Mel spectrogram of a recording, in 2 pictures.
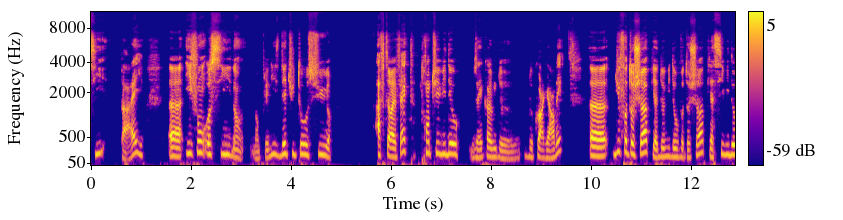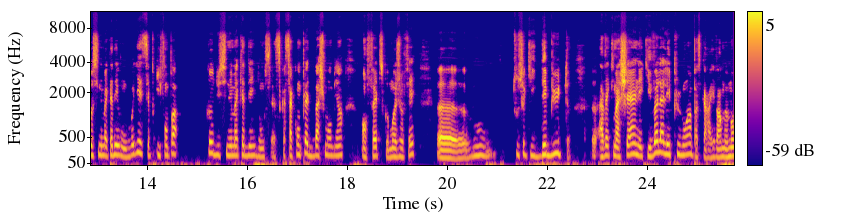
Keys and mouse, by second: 2.5 click, 20.6 click.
